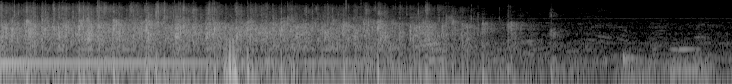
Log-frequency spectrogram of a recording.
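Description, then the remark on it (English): An audience claps steadily for the pastors and their wives in a dense, crackling round of applause that gradually thins out toward the end, with a low hum running underneath. “Yeah, y'all give them a round of applause.”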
